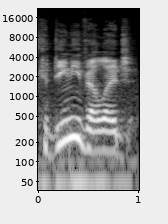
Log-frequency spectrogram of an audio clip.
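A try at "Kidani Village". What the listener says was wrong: It's an A in there, buddy. It's Kadani Village.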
